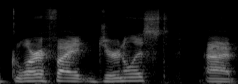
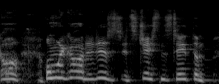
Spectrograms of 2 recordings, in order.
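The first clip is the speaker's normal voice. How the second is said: higher, gushing starstruck co-pilot; starstruck fan; 6 semitones higher than usual. Acted. Co-pilot meeting a movie star, gushing and higher. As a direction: gush like a fan meeting a hero.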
